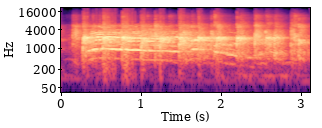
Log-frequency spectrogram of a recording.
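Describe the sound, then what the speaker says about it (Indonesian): A first-grade primary class claps hands after a pupil's story, loud and fast rhythmic clapping close by, with children's voices calling out over it. "tepuk tangan"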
